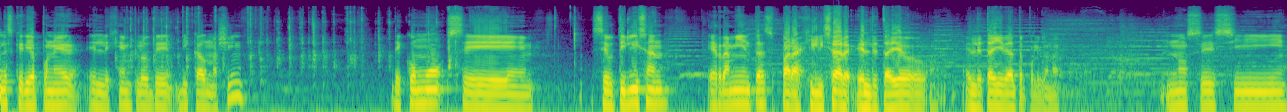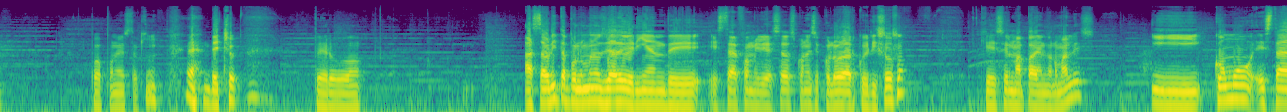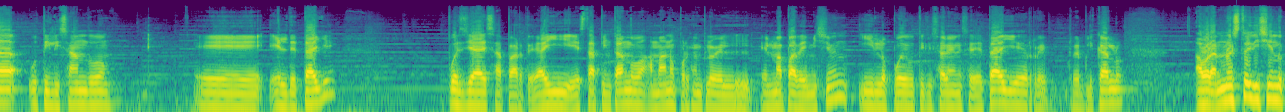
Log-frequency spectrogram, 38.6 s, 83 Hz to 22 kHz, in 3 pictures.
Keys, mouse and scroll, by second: 0.9-4.3 typing, 4.5 Return, 9.7 click, 11.6-12.8 drag, 15.4 click, 18.0 click.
